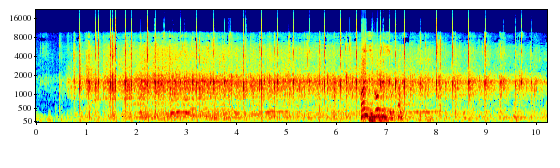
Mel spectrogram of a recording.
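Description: A group of people applauding, steady clapping that starts about a second in. A man's voice cuts in briefly past the middle.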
